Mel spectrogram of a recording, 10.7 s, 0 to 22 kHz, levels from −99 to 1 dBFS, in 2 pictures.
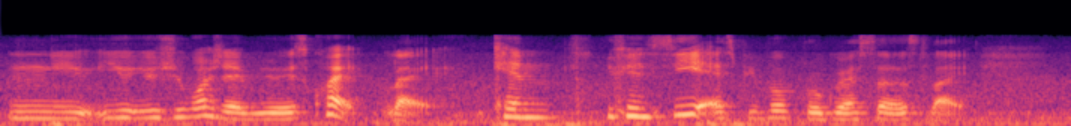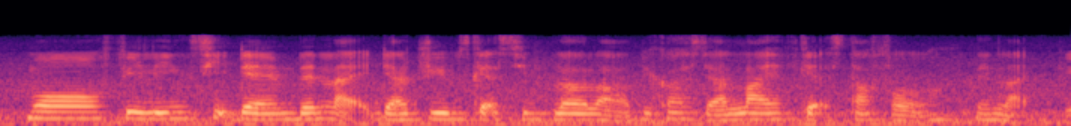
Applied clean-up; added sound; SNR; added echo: none; none; none; none.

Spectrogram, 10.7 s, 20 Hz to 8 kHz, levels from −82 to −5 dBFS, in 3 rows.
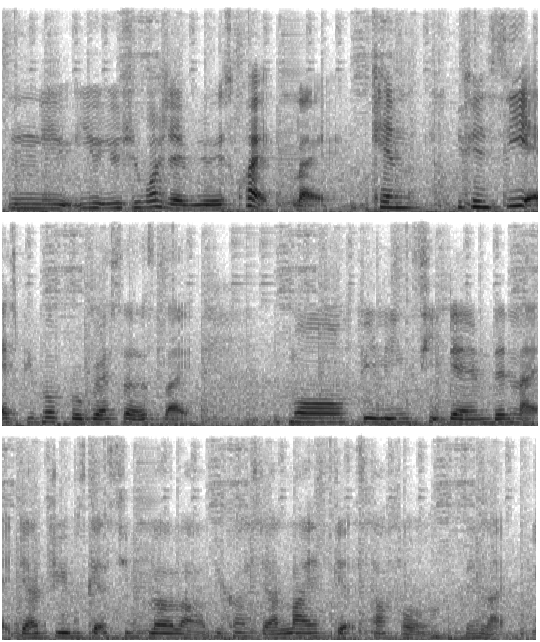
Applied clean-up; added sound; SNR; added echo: none; Drum / Drum kit; 13 dB; none.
